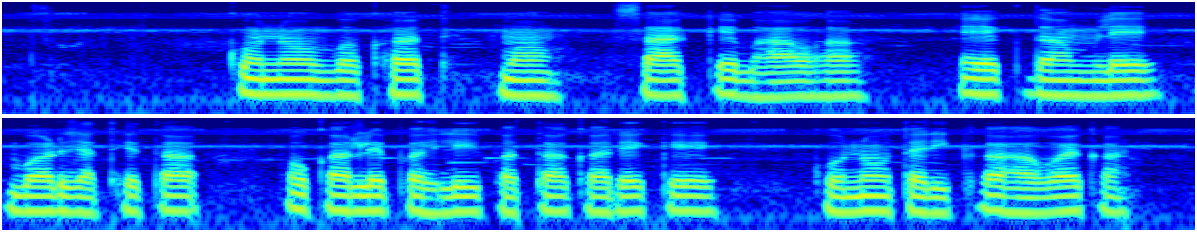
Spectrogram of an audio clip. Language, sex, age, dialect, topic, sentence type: Chhattisgarhi, male, 18-24, Central, agriculture, question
